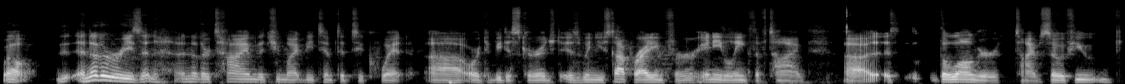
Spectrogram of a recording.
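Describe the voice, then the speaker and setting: Guy hosting a podcast, low creaky voice, chatty and encouraging, talks right at you. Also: moderate pace, darkish tone. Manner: encouraging, addresses listener directly. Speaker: podcast host. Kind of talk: conversational advice to writers.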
